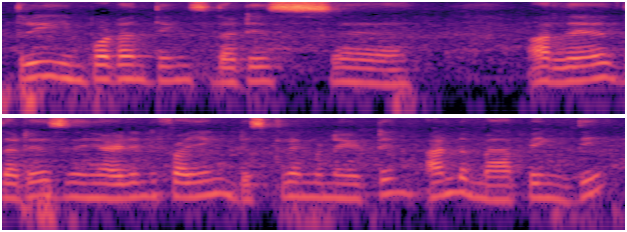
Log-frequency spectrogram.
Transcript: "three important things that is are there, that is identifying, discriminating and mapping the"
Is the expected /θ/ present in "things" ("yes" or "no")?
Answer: no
